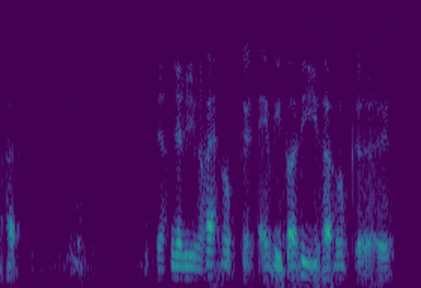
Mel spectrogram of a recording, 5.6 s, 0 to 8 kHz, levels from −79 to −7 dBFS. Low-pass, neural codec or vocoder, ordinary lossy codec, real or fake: 7.2 kHz; codec, 16 kHz in and 24 kHz out, 0.9 kbps, LongCat-Audio-Codec, four codebook decoder; none; fake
